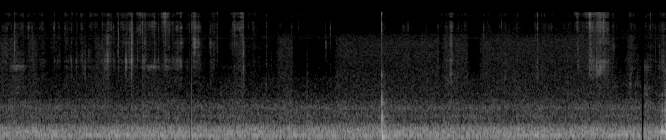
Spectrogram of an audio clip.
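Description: Faint soft slicing and handling sounds of a dissecting knife cutting down the middle of a preserved sheep brain, over a steady low room hum. One sharp click about six seconds in.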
